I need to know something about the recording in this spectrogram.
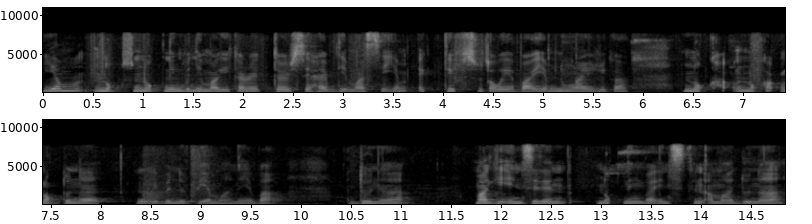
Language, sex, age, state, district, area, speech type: Manipuri, female, 18-30, Manipur, Senapati, urban, spontaneous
